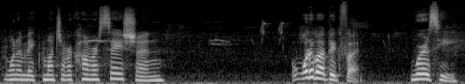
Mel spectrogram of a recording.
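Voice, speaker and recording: A woman playing a curious, friendly young park visitor in an audio drama, inquisitive and expressive in a conversational way. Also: fairly high pitch, moderate pace, close to an everyday voice.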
